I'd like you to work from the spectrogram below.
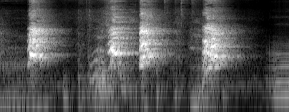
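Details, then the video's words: Domestic dog at play with a second dog, giving four loud, rough barks in quick succession, the middle two close together. A woman talks in Tagalog between them. "lakas ng boses ni Tucker | Playing dog"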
